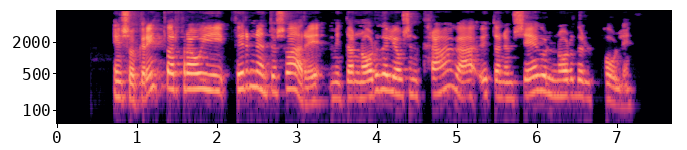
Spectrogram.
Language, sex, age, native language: Icelandic, female, 40-49, Icelandic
